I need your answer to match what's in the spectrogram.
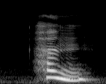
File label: "hen4", Mandarin pinyin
